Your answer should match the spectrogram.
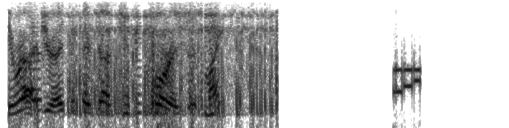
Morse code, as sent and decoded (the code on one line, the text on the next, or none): none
